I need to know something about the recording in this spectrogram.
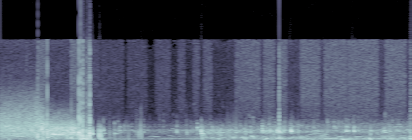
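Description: Sound turns muffled and rumbling underwater.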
